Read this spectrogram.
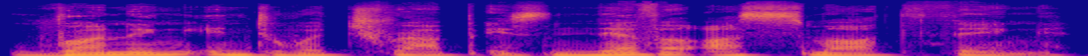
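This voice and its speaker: A narrator voicing a grave, cautioning fighter in a sci-fi story, speaking in a measured, solemn way. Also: mid-range voice, darkish tone, husky, dry recording, clean studio sound, lightly acted.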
